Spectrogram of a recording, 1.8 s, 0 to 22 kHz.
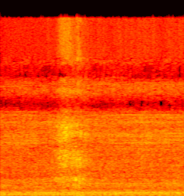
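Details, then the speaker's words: Vintage Westinghouse 10,000 BTU window A/C; low even hum with faint steady tone, no rattles or knocks; works pretty well, normal running. "i got a pretty good deal on it and it works pretty well"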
